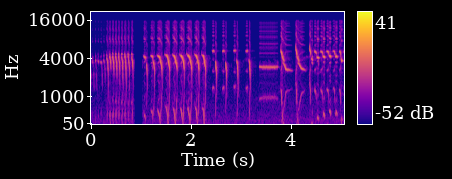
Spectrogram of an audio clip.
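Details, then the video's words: Young canary singing vigorously: a rapid buzzy roll, then a series of falling whistled notes about four per second, sharp chirps, a steady flat tone and high looping notes to close. "Kicauan Burung Kenari Muda Gacor Standart Kecil"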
